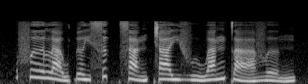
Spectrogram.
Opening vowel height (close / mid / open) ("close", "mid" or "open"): mid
